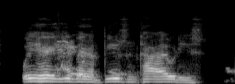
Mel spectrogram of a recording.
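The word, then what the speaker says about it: Kioti: But I think they pronounce it coyote.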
